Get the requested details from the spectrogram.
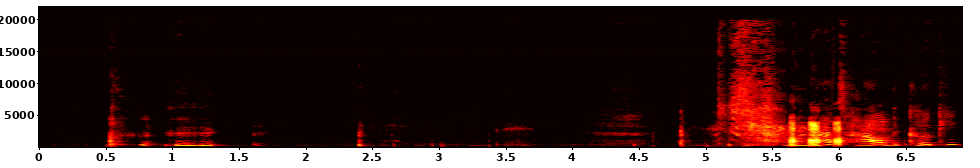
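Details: A boy's brief speech and quiet pauses lead into a sudden forceful sneeze with sharp intake and loud burst of air, then a short vocal sound; demonstrating sneezing on command.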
